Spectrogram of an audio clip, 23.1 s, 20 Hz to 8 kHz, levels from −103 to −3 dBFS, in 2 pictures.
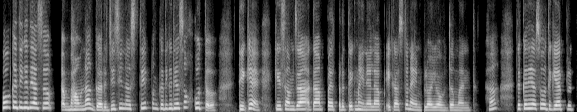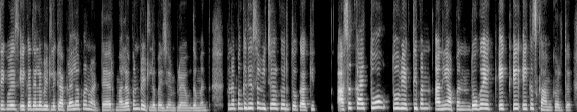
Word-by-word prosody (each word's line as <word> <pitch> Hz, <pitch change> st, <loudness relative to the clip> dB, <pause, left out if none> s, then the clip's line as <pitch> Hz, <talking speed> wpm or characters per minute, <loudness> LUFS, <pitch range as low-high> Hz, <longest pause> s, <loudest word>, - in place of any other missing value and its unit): हो, 370 Hz, -, +5 dB
कधी-कधी 360 Hz, -2 st, +3 dB
असं 340 Hz, 0 st, +3 dB, 0.2 s
अ, 215 Hz, -, +5 dB
भावना 230 Hz, +6 st, +1 dB
गरजेची 220 Hz, +8 st, +1 dB
नसते, 290 Hz, +2 st, 0 dB
पण 325 Hz, -3 st, -5 dB
कधी-कधी 300 Hz, +2 st, 0 dB
असं 325 Hz, +4 st, +1 dB, 0.2 s
होतं. 345 Hz, +9 st, +1 dB, 0.5 s
ठीक 245 Hz, +5 st, +1 dB
आहे, 245 Hz, -9 st, +4 dB, 0.3 s
की 255 Hz, -, +1 dB
समजा 250 Hz, -1 st, +4 dB
आता 240 Hz, -1 st, +3 dB, 0.2 s
प्र 240 Hz, -1 st, +3 dB
प्रत्येक 235 Hz, +1 st, -1 dB
महिन्याला, 215 Hz, -2 st, -1 dB
एक 210 Hz, +1 st, -3 dB
असतो 215 Hz, +7 st, -1 dB
ना 250 Hz, -, 0 dB
एम्प्लॉयी 200 Hz, -1 st, -1 dB
ऑफ 185 Hz, -, -5 dB
द -, -, +1 dB, 0.2 s
मंथ. 175 Hz, 0 st, -8 dB, 0.3 s
हां, 265 Hz, +4 st, -1 dB, 0.4 s
तर 280 Hz, -, +1 dB
कधी 305 Hz, +1 st, +3 dB
असं 305 Hz, 0 st, +2 dB
होतं 280 Hz, -3 st, 0 dB
की -, -, +1 dB
यार 265 Hz, 0 st, +6 dB
प्रत्येक 260 Hz, +1 st, -4 dB
वेळेस 270 Hz, -1 st, +1 dB
एखाद्याला 250 Hz, +1 st, +2 dB
भेटलं, 235 Hz, -1 st, -1 dB
की 240 Hz, -, +2 dB
आपल्याला 240 Hz, +4 st, +1 dB
पण 280 Hz, -2 st, -2 dB
वाटतं, 195 Hz, -5 st, -6 dB
यार 200 Hz, +1 st, -1 dB
मला 200 Hz, +3 st, +1 dB
पण 285 Hz, 0 st, -2 dB
भेटलं 215 Hz, -9 st, -2 dB
पाहिजे, 185 Hz, 0 st, -4 dB
एम्प्लॉयी 180 Hz, 0 st, -6 dB
ऑफ 175 Hz, -, -9 dB
द -, -, -4 dB
मंथ 180 Hz, +1 st, -11 dB, 0.4 s
पण 290 Hz, 0 st, -3 dB
आपण 305 Hz, +1 st, -3 dB
कधी 325 Hz, 0 st, +3 dB
असा 330 Hz, +1 st, +1 dB
विचार 310 Hz, 0 st, +1 dB
करतो 275 Hz, -4 st, -1 dB
का? 210 Hz, -1 st, +4 dB
की 255 Hz, -, -6 dB, 0.5 s
असं 335 Hz, -8 st, +6 dB
काय 320 Hz, -1 st, +6 dB
तो 345 Hz, -, +3 dB, 0.4 s
तो 325 Hz, +1 st, +3 dB
व्यक्ती 315 Hz, 0 st, +2 dB
पण 315 Hz, -1 st, -1 dB
आणि 255 Hz, +2 st, +3 dB
आपण, 250 Hz, -3 st, -1 dB
दोघं 270 Hz, +4 st, +4 dB
एक 295 Hz, -2 st, +2 dB
एक 275 Hz, 0 st, +3 dB
ए 300 Hz, -, +5 dB, 0.2 s
एकच 280 Hz, +1 st, 0 dB
काम 205 Hz, -4 st, -2 dB
करतोय, 185 Hz, -1 st, -7 dB
255 Hz, 190 wpm, -22 LUFS, 215-300 Hz, 0.5 s, यार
